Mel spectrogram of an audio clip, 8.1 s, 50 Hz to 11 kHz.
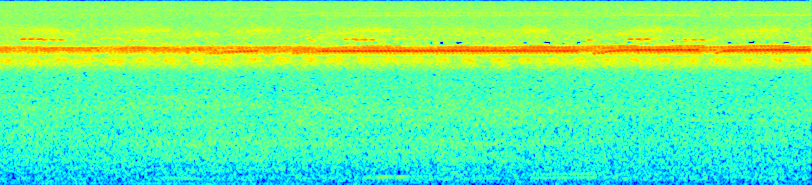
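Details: Autumn insects calling on a night at Tsukimi no Mori, Kaizu, Gifu, Japan, from a 180 m lookout: sustained shrill trill that grows louder after three seconds, with faint low traffic-like murmur.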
